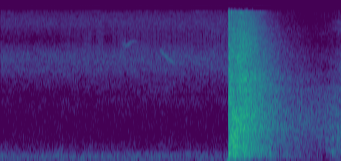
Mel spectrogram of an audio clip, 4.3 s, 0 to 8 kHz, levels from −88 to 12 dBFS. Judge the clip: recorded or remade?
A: recorded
